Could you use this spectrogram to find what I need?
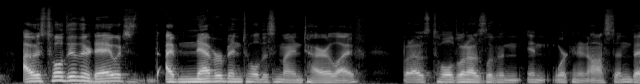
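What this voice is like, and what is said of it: Usual voice. Nothing is said of it.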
